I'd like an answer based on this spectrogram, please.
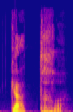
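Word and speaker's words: quatre: So remember that even if you get this U vowel here, basically you don't pronounce it, because that's the rule in French. When we get this Q letter and then a vowel after, then we will have to put this U, okay? So you get this Q, U, A, but then the sound that you will pronounce is K, okay?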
